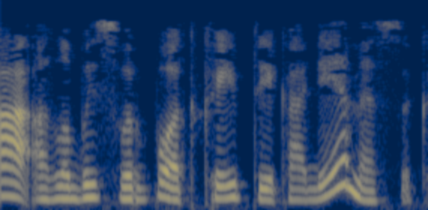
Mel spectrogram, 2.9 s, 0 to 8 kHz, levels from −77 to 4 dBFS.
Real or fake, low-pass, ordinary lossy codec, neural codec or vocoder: fake; 7.2 kHz; MP3, 24 kbps; codec, 16 kHz in and 24 kHz out, 0.9 kbps, LongCat-Audio-Codec, fine tuned four codebook decoder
